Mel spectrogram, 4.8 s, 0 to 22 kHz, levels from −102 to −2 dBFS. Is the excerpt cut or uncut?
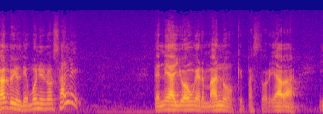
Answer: uncut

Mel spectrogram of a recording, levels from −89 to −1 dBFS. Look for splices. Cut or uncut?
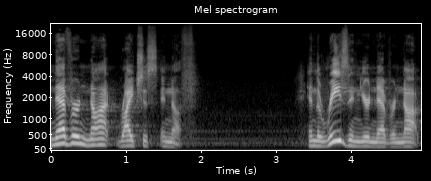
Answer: uncut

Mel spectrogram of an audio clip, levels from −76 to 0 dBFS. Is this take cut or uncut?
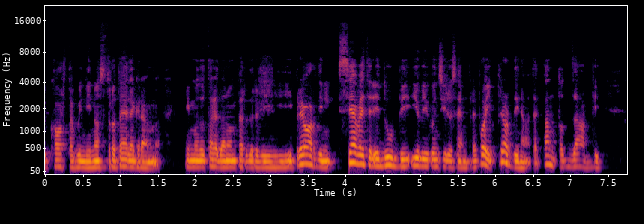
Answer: uncut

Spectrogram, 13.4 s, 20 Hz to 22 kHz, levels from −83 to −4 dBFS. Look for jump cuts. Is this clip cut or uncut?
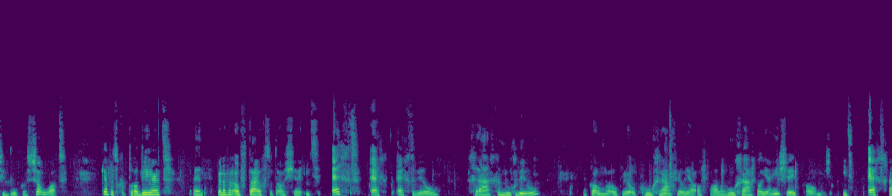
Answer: cut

